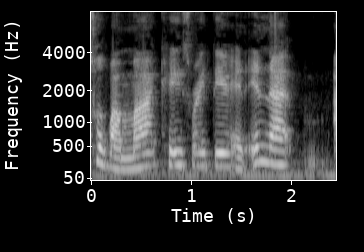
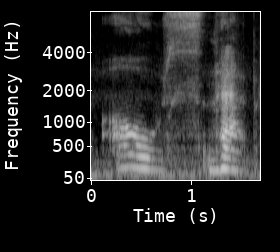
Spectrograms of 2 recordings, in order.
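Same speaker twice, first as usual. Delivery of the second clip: whispered oh snap; 4 dB quieter than usual. Retold or imitated. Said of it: "So I'm like".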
